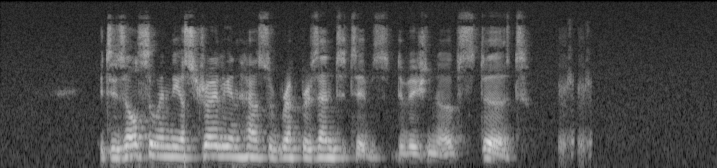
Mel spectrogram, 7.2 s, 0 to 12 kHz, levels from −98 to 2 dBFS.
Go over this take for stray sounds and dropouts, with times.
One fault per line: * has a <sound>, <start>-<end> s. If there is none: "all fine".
* has a laugh, 5.6-5.9 s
